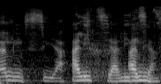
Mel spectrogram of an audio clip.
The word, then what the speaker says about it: Alicia: Ne parliamo con Alicia, faccio sempre fatica a pronunciare il nome, Alicia.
